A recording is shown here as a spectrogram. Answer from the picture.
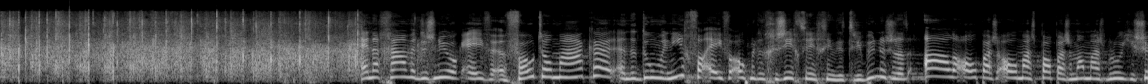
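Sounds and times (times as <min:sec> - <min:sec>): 
audience applause: 0:00.0 - 0:04.4
speech: 0:03.6 - 0:11.4.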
